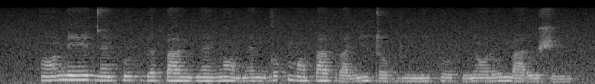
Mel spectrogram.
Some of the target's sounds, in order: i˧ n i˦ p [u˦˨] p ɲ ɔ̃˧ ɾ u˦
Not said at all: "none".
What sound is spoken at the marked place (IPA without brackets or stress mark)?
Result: u˦˨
